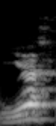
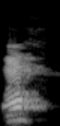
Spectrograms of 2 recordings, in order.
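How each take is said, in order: First: The letter name starts with a y sound. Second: The letter name starts with a plain vowel. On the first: The speaker calls it wrong. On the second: The speaker calls it right.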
